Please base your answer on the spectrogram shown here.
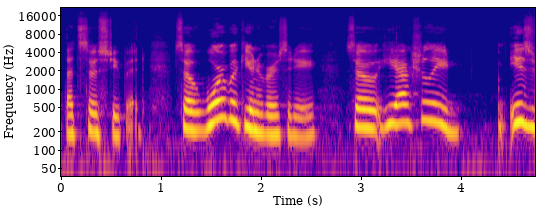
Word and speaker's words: Warwick: I pronounce it Warwick because I refuse to acknowledge that the UK cannot remember to pronounce the extra W in the word. That's so stupid. So Warwick University.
